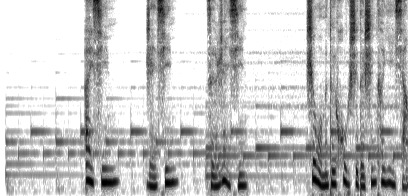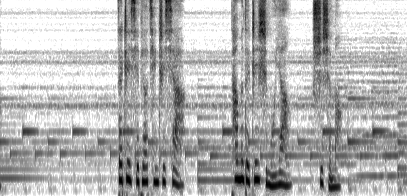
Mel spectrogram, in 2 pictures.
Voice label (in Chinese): 女 走心宣传片 走心轻松; 年轻甜美; 温和抒情; 护士节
